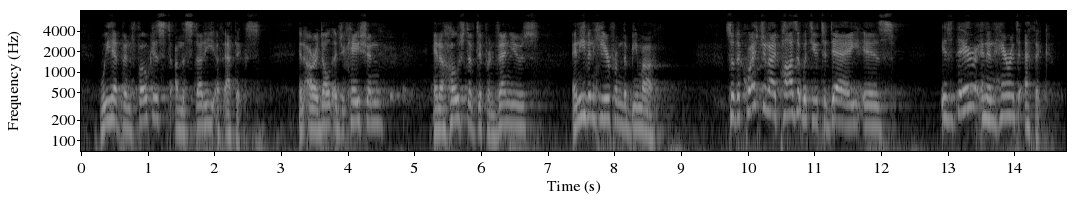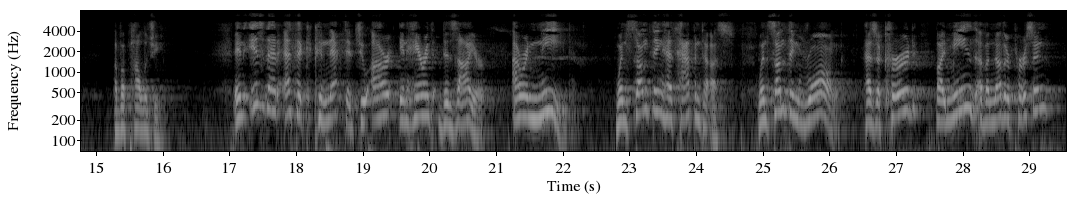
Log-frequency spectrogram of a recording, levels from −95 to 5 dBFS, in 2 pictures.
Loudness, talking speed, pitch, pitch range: -42 LUFS, 140 wpm, 195 Hz, 160-230 Hz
